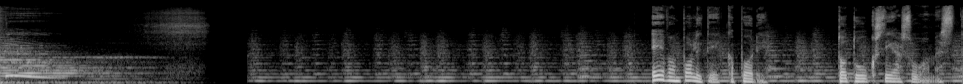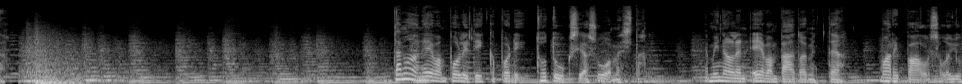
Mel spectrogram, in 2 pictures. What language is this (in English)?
Finnish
